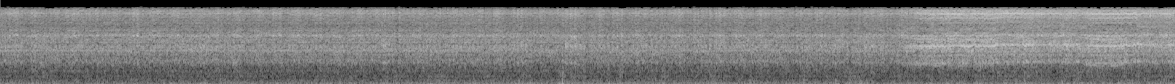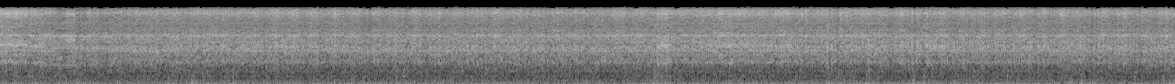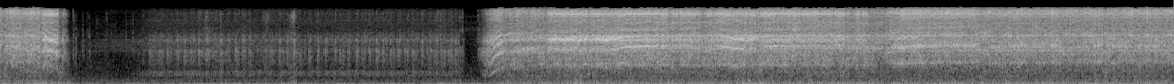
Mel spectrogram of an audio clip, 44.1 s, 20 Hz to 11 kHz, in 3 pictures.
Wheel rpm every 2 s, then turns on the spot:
230, 240, 230, 240, 240, 230, 220, 230, 230, 240, 230, 240, 230, 230, 230, 70, 20, 30, 190, 230, 230, 230.
30-34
